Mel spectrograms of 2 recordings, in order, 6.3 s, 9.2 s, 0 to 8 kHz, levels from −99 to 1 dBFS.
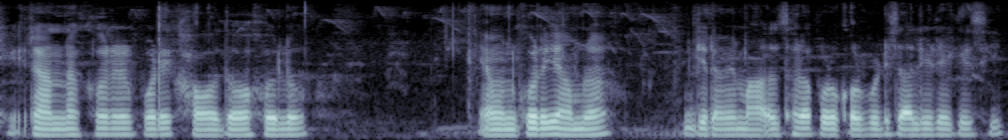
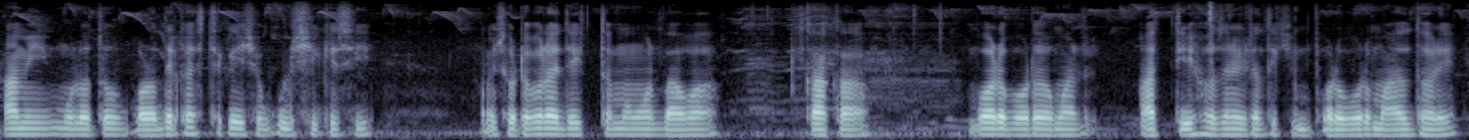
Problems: background sounds at intervals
